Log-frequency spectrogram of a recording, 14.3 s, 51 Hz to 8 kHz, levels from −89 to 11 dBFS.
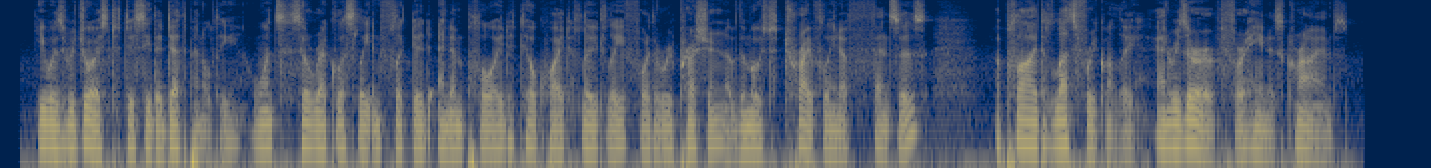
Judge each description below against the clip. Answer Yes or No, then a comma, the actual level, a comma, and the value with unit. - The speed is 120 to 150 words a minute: Yes, average, 140 wpm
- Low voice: Yes, very low, 90 Hz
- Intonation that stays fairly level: Yes, narrow, 2.0 semitones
